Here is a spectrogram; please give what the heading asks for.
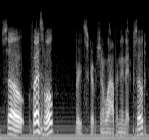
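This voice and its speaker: A man's voice: lowish voice, big pitch swings, fast, dull audio. A young man hosting a casual discussion, rambling with lots of ums. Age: young adult. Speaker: podcast host. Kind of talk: casual chat.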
